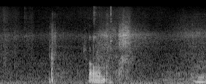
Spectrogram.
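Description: A man's brief spoken phrase, with one short click about half a second in.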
